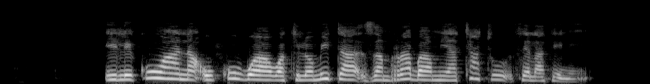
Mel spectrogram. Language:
Swahili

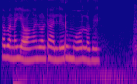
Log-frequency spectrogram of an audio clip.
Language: Masai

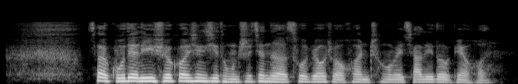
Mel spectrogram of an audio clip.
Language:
Chinese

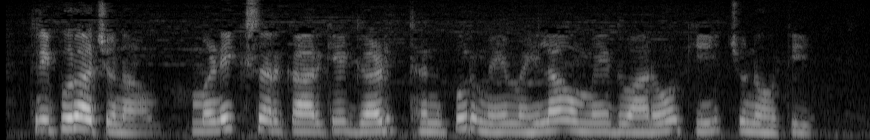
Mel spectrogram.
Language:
Hindi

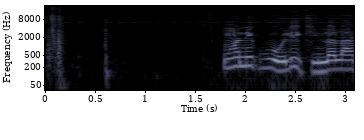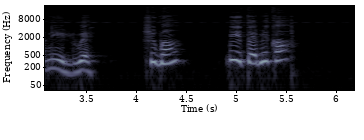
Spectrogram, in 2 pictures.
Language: Yoruba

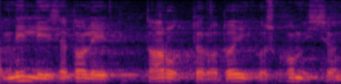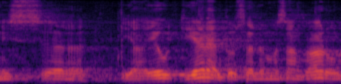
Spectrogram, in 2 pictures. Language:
Estonian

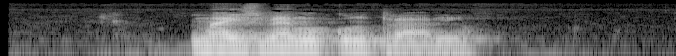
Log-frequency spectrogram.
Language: Galician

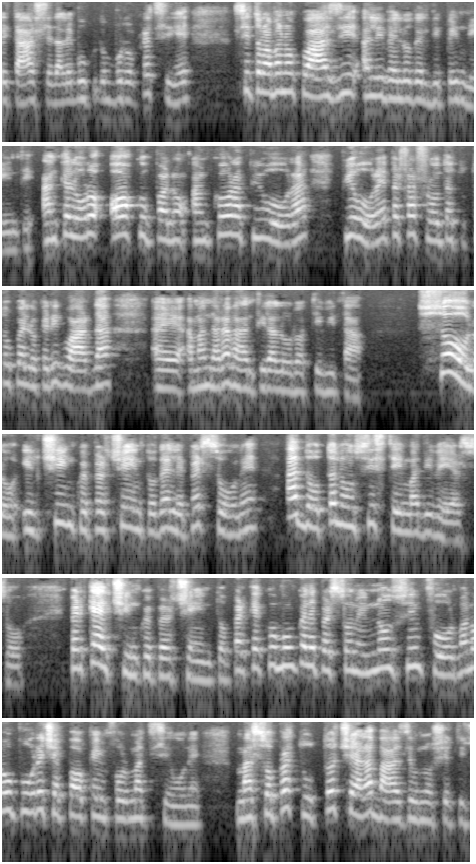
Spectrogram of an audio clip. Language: Italian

